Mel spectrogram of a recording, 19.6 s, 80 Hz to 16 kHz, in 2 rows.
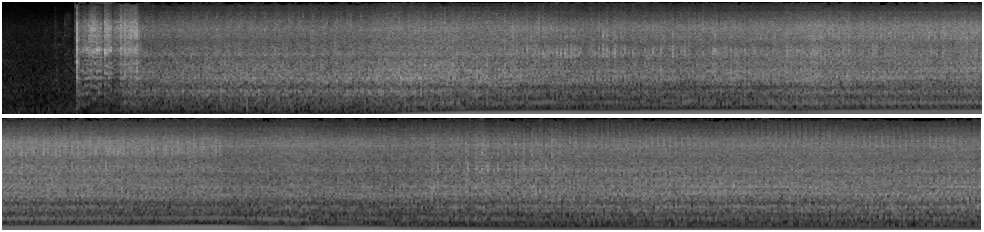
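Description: A 1996 Mitsubishi Lancer's petrol engine, running with no oil and with its sump and rocker cover off, starts up about a second in and idles briefly. Its revs climb at about four seconds, hold, then drop back to a steady speed a little above idle that it holds to the end.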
